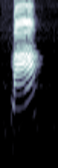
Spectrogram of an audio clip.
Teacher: a second tone, which is a mid-rising tone with a 3-5 contour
